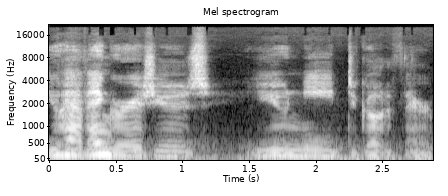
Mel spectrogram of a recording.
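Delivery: normal talking voice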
